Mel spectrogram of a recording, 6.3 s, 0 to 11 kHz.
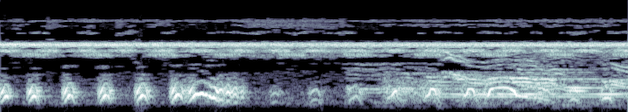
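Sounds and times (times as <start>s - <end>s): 
owl giving rapid runs of short low hoots: 0.0s - 6.2s
wavering drawn-out tones: 3.4s - 6.2s.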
